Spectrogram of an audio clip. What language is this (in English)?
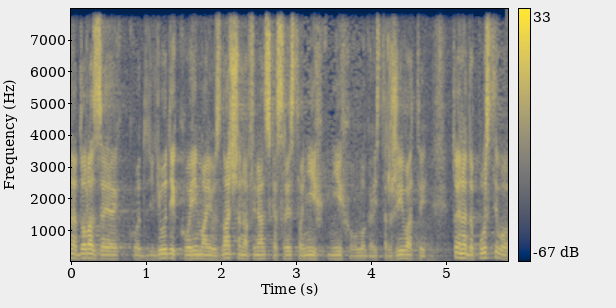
Croatian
